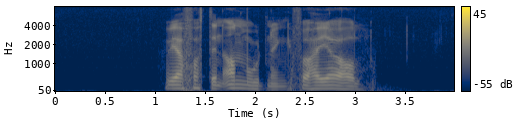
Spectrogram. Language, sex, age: Norwegian, male, 19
